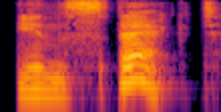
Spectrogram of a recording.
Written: inspect

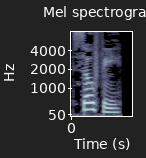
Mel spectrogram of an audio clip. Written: Sophie

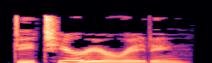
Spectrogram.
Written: deteriorating

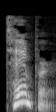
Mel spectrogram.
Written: tamper

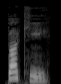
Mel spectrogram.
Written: bucky

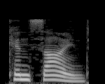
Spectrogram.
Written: consigned

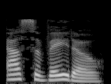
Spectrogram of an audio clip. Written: acevedo

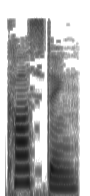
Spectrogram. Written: costing

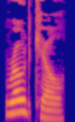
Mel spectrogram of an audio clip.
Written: roadkill

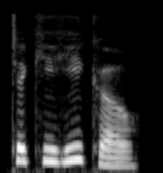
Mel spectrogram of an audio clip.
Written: takehiko

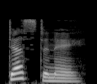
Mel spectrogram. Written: destinee

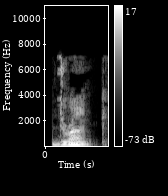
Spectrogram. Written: drunk

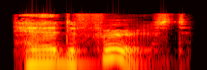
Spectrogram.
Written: headfirst

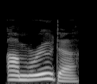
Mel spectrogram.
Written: amruta

